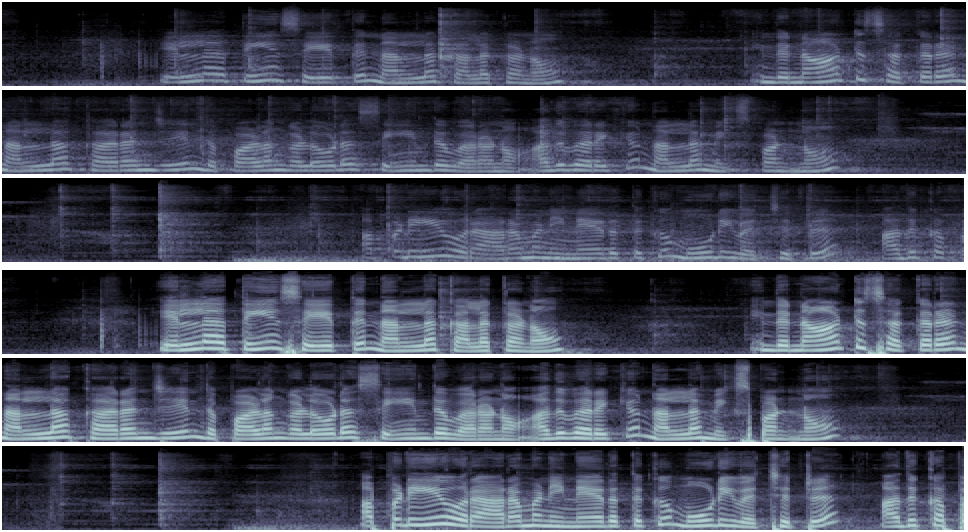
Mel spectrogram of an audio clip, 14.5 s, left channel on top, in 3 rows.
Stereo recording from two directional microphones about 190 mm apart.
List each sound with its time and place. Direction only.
0.8 s a woman's voice: 50° right (ahead or behind)
3.8 s a woman's voice: 40° right (ahead or behind)
8.7 s speech: 30° right (ahead or behind)
11.4 s a woman's voice: 50° right (ahead or behind)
